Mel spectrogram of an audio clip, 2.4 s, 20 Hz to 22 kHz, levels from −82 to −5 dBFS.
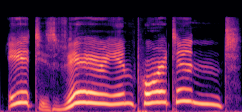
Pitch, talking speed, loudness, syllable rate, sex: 305 Hz, 100 wpm, -14 LUFS, 3.1 syllables/s, male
